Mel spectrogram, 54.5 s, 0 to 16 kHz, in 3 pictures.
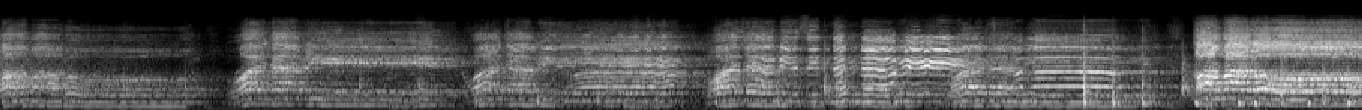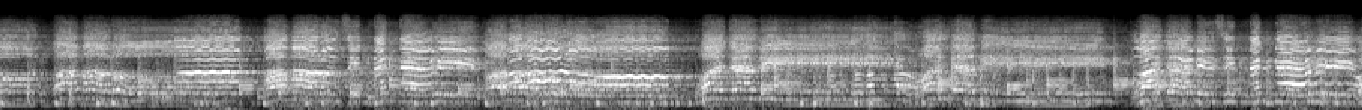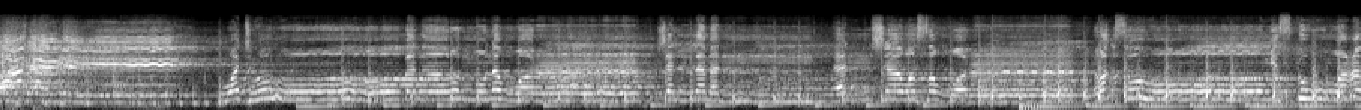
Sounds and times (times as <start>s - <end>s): Music: 0.0s - 54.4s.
